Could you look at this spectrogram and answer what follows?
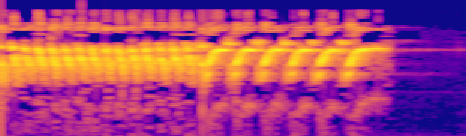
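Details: Canary song meant for training young canaries: a dense rattling trill of quick notes, then a string of clear rising upslurred whistles, stopping abruptly into silence.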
